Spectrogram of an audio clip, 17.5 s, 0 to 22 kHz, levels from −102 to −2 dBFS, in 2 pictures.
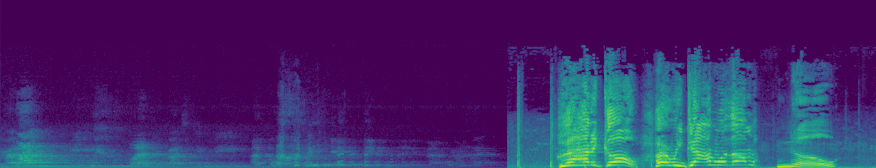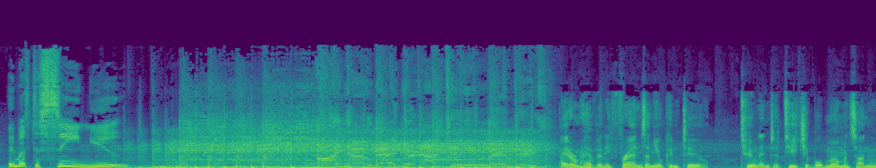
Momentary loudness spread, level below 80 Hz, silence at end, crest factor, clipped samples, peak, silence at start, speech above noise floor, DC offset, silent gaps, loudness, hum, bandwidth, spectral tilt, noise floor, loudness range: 11 LU; -34 dBFS; 0 s; 20 dB; under 0.1%; -4 dBFS; 0.15 s; 52 dB; under 0.1%; none; -21 LUFS; none; 16 kHz; -4 dB/octave; -74 dBFS; 4 LU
